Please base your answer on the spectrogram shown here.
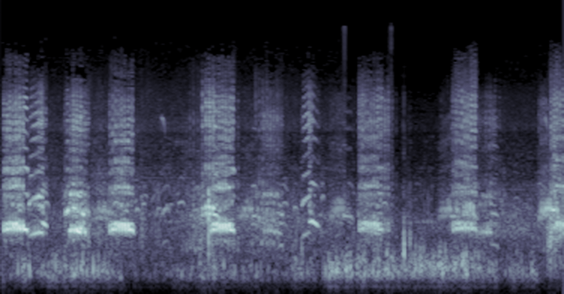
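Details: Sandhill cranes arriving to join cranes on the ground in California's Central Valley, Pixley refuge, mid-December: a series of loud rolling, trumpeting bugles, some overlapping, rising and falling every second or so over a constant background chorus.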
